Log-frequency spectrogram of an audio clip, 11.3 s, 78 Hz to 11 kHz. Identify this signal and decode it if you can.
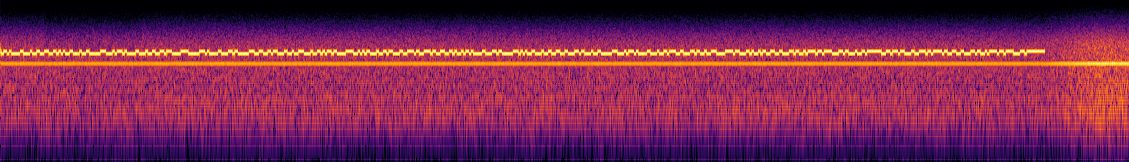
RTTY (45.45 baud, 170 Hz shift), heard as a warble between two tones, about 2200 Hz centre, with radio static and a steady whistle near 1570 Hz. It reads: … IS THE POTENTIAL FOR ACCIDENTS IN THE UNLOADING, PACKING,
